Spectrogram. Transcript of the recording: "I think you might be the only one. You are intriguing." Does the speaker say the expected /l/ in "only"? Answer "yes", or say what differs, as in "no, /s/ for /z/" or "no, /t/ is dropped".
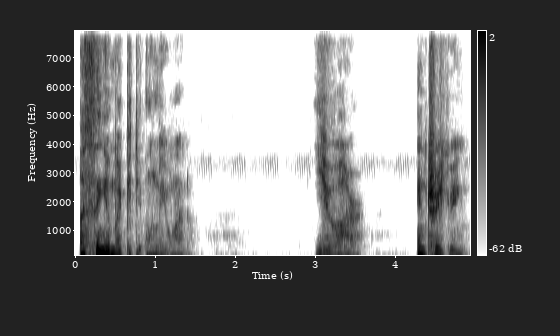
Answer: yes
